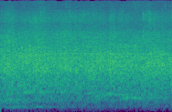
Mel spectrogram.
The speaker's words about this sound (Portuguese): igreja, aplauda, continua aplaudindo.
